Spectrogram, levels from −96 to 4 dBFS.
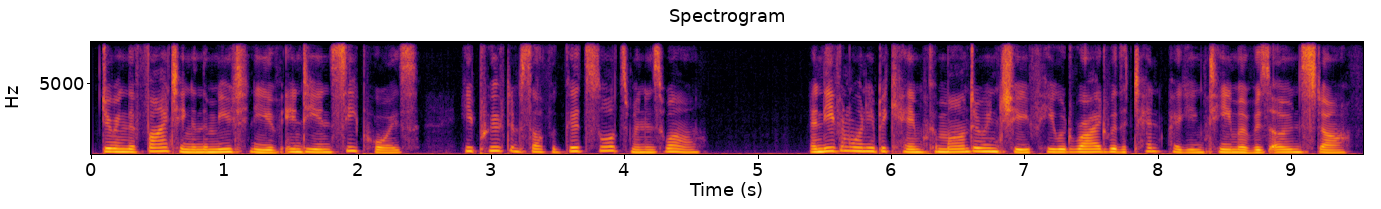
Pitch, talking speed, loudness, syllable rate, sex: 205 Hz, 235 wpm, -17 LUFS, 6.2 syllables/s, female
